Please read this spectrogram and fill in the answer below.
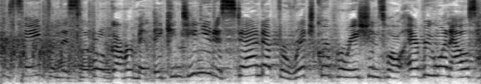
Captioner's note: some Applause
